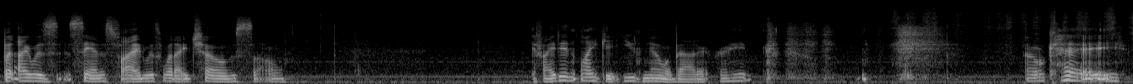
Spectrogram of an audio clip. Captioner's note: laughs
